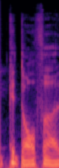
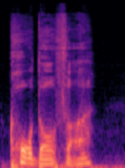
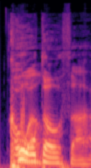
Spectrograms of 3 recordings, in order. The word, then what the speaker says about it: Kuldotha: I say Kadoltha instead of Kuldotha. Kuldotha.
